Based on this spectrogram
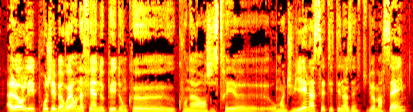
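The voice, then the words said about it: Regional local French accent. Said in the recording (French): “elle a l'accent de chez nous, alors ça va. Qui ressemble quand même bien de chez nous.”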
